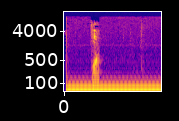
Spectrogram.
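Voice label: "kiep4", Teochew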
